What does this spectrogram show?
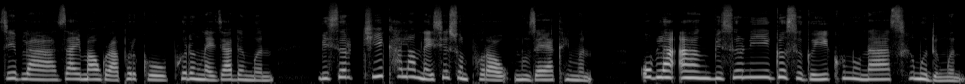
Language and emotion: Bodo, surprised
